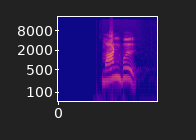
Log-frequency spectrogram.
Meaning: 1. honor, dignity 2. beauty 3. greatness, excellence 4. goodness
- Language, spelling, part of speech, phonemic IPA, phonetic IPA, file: Tamil, மாண்பு, noun, /mɑːɳbɯ/, [mäːɳbɯ], Ta-மாண்பு.ogg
